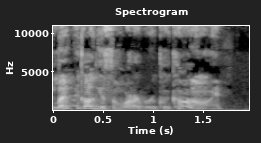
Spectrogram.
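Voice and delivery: hoarse voice. Pausing a recap to get water, raspy voice. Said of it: "this raspy voice, I am struggling".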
